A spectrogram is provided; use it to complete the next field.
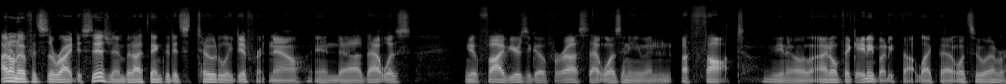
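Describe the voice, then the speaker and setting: A man's fairly low voice, a normal speaking voice with an American accent, at a fairly quick pace, in a dry, close sound with no echo and a very clean recording over a silent background. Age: 30s. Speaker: rock band singer. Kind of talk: casual interview chat.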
